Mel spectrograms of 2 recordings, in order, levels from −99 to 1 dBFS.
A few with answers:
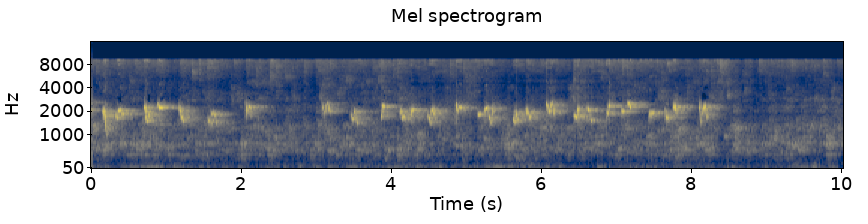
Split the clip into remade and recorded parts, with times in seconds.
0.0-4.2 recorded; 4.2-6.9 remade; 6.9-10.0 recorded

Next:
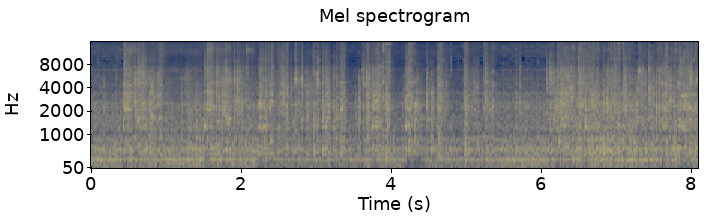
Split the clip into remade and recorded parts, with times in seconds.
0.0-0.5 recorded; 0.5-3.0 remade; 3.0-8.1 recorded

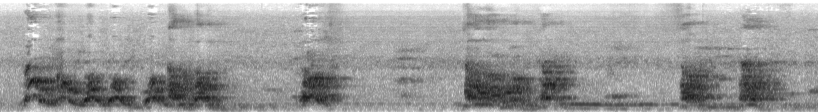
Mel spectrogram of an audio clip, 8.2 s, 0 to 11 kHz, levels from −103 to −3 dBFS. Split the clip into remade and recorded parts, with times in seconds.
0.0-0.5 recorded; 0.5-1.0 remade; 1.0-1.6 recorded; 1.6-2.4 remade; 2.4-3.2 recorded; 3.2-7.2 remade; 7.2-8.2 recorded

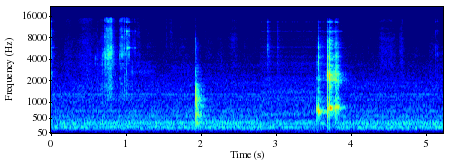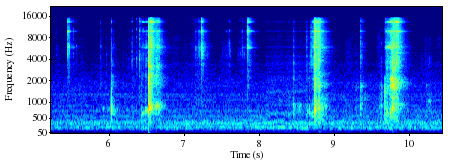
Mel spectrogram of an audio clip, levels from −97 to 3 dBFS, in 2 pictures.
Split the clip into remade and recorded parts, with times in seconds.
0.0-2.8 recorded; 2.8-3.8 remade; 3.8-8.1 recorded; 8.1-8.8 remade; 8.8-10.5 recorded

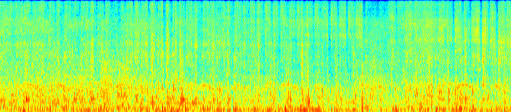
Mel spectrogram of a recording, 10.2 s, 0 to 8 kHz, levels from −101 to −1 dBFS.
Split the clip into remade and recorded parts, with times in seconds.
0.0-3.5 recorded; 3.5-4.4 remade; 4.4-5.0 recorded; 5.0-10.2 remade

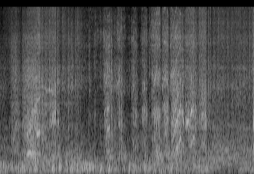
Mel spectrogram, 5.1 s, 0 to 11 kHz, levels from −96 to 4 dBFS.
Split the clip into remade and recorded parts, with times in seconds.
0.0-1.7 remade; 1.7-3.7 recorded; 3.7-5.1 remade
